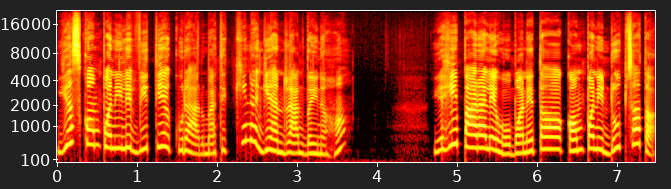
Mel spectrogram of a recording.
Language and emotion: Nepali, disgusted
